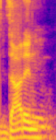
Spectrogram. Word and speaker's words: Darin: Simply Darin. Simply Darin. Yeah, you just have to say Darin.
